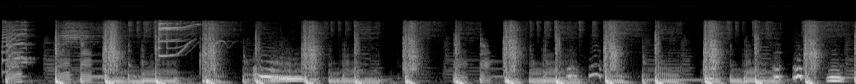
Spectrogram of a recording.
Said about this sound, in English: featured a trebly sound, enhanced by slapping the strings, which created a popping sound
